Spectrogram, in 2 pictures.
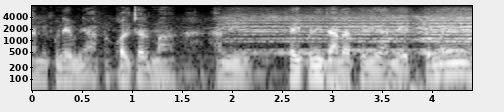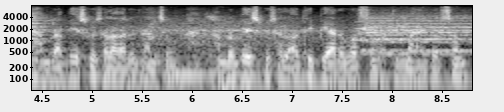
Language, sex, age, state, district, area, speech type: Nepali, male, 45-60, West Bengal, Jalpaiguri, rural, spontaneous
